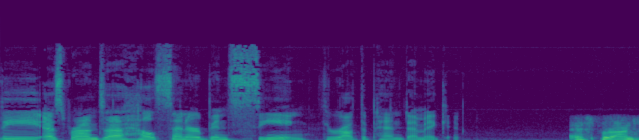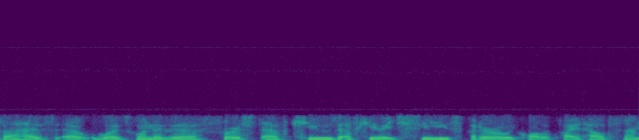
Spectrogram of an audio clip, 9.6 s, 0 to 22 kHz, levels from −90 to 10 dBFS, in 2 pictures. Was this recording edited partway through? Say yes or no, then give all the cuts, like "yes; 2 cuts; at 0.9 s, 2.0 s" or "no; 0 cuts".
no; 0 cuts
